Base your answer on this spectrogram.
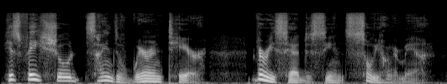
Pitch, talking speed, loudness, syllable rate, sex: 110 Hz, 230 wpm, -19 LUFS, 5.2 syllables/s, male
